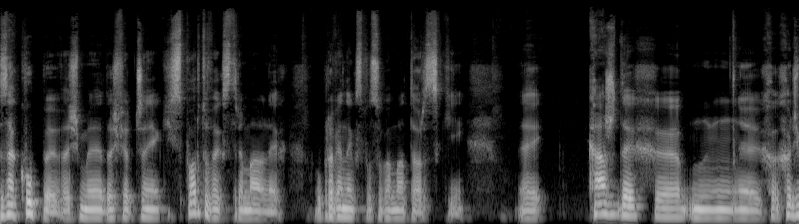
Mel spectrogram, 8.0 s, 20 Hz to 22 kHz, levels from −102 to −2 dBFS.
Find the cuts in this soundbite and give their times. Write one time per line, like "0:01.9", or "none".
none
